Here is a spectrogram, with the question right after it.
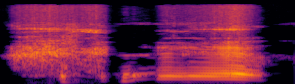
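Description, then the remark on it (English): A person mimics a big yawn: a breathy intake, a brief pause, then a long, drawn-out voiced exhale that rises in pitch before trailing off, fairly loud. “The Eat, Sleep, Conquer, Repeat did the biggest yawn ever.”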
